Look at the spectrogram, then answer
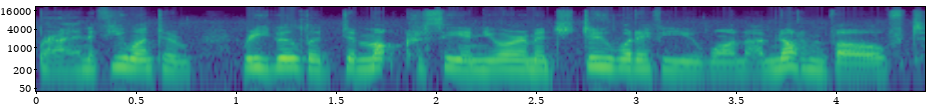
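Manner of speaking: very low, grumbling mutter. Leaving the town square toward the church, muttering to Brian: muttering under breath. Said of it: "I'm gonna mutter under my breath".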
